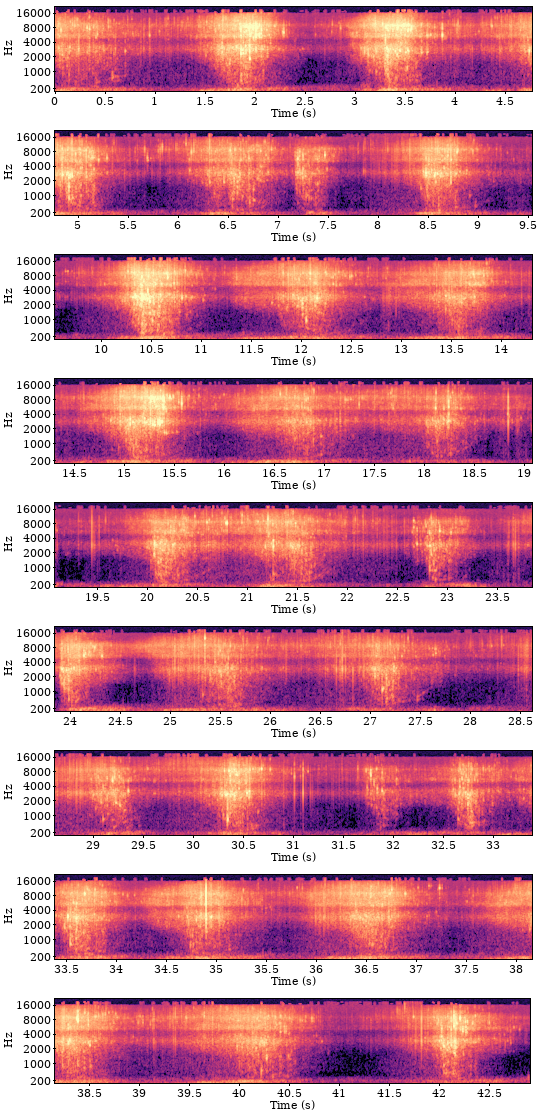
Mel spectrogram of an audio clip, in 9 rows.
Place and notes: Rubikiai lake, Lithuania, shore sand
windy day. stereo hydrophone and geophone in the sand of lakeshore
Utenos apskritis, Lietuva, 14 August 2021, ~15:00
